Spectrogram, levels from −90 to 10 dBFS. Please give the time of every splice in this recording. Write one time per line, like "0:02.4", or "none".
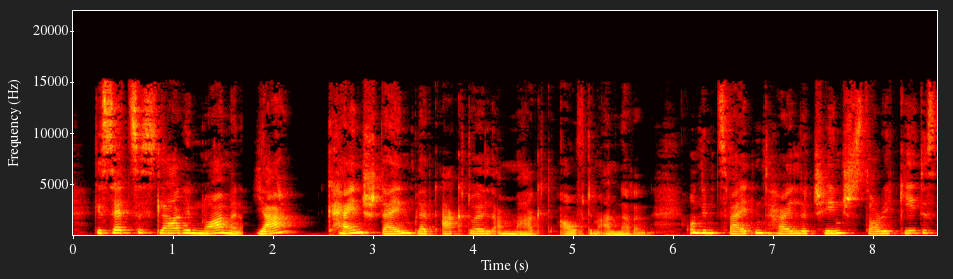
0:01.7
0:06.1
